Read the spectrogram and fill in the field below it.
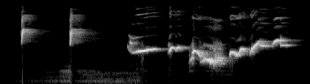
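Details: White-rumped shama (Medan type) song used as a morning lure to make captive birds sing: two short harsh high chips, then a run of clear whistled notes that rise and fall, ending higher.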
